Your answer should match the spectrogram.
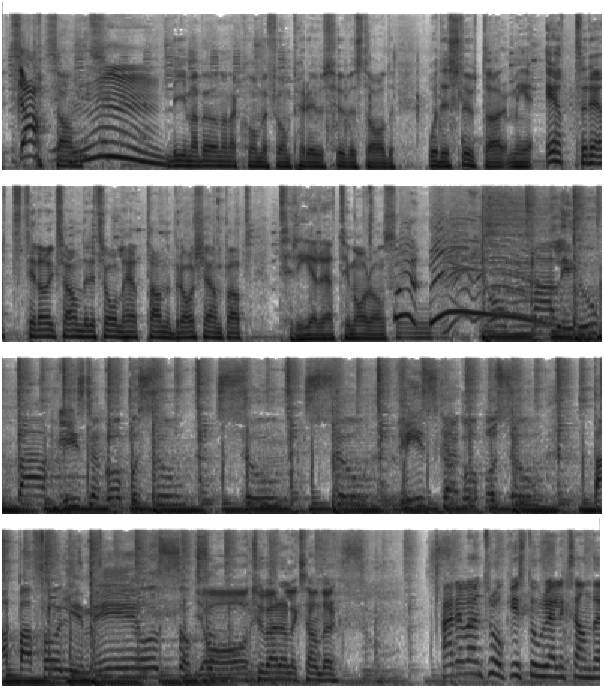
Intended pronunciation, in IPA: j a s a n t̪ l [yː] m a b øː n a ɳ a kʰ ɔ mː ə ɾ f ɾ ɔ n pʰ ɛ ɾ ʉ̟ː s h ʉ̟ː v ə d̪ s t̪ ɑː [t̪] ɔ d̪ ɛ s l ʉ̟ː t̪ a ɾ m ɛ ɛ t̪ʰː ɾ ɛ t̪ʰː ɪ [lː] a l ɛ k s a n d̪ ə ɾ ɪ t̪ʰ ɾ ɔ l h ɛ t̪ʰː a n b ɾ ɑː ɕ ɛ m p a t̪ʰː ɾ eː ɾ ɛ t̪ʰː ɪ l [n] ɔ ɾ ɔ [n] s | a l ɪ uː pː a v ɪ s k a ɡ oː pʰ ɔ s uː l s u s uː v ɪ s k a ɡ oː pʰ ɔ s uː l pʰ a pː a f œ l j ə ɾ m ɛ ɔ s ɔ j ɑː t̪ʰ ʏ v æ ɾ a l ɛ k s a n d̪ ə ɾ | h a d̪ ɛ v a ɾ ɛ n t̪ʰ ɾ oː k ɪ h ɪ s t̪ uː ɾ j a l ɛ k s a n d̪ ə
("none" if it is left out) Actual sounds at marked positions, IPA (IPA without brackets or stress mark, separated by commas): iː, d̪, l, m, n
